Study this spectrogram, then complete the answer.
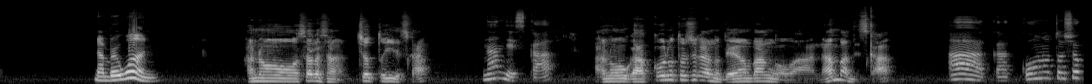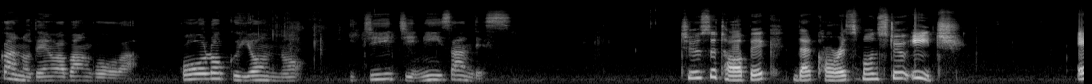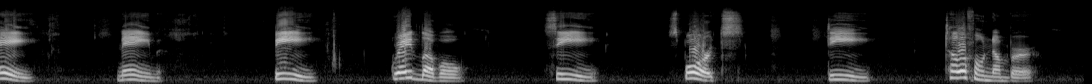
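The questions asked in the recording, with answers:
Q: Choose a topic that corresponds to each.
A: D: Telephone number.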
